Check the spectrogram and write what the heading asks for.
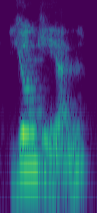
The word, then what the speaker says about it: Jungian: So a friend of mine asked if I wanted to go to a Jungian conference. It's like J with a Y is how it's pronounced.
